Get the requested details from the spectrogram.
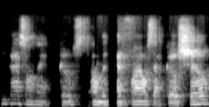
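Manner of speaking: confiding, hushed stage half-whisper. Retelling how a cashier leaned in and asked: imitating a half-whisper. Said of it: "and she whispers".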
